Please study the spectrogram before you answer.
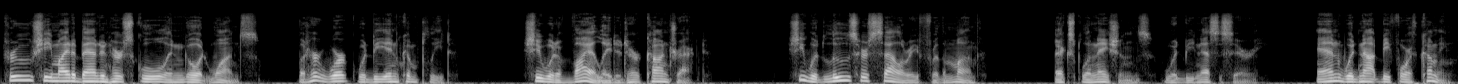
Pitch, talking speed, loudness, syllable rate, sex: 115 Hz, 160 wpm, -18 LUFS, 5.0 syllables/s, male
